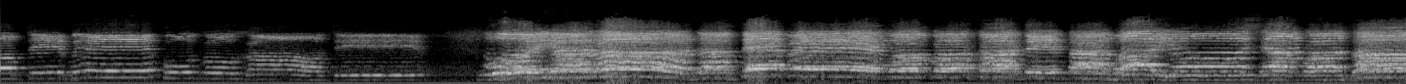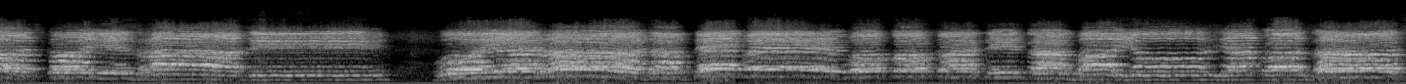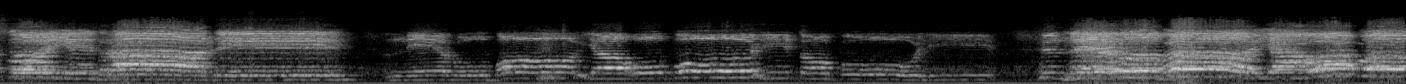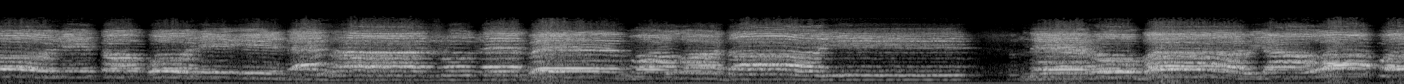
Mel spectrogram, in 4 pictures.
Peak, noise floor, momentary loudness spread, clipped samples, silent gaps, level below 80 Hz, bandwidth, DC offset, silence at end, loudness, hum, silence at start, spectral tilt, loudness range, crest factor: -6 dBFS; -48 dBFS; 13 LU; under 0.1%; none; -54 dBFS; 10 kHz; under 0.1%; 0 s; -18 LUFS; none; 0 s; 0 dB/octave; 8 LU; 14 dB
